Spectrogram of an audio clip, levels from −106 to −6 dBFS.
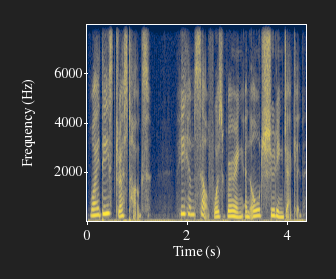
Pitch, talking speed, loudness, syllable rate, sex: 240 Hz, 165 wpm, -15 LUFS, 4.5 syllables/s, female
